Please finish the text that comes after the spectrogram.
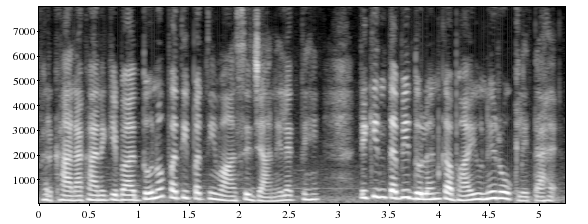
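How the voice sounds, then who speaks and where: A woman's voice: medium pitch, animated, brisk, a little mellow, faint music behind. A woman reading scripted story narration.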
